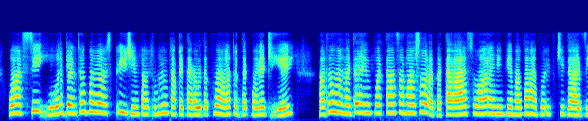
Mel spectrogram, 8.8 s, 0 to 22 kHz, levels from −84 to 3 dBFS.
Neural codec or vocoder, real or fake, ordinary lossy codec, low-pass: codec, 16 kHz, 0.5 kbps, FreqCodec, smaller model; fake; none; 7.2 kHz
